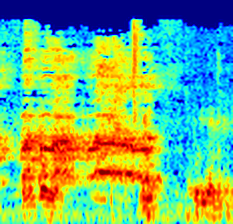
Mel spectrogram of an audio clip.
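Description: A rooster crowing once, faintly: a single drawn-out call lasting over a second.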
